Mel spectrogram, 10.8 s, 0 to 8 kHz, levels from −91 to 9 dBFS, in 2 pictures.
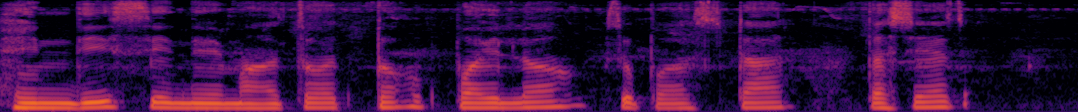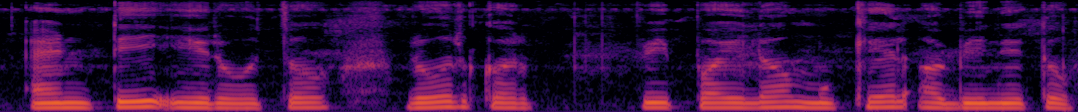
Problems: constant background noise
